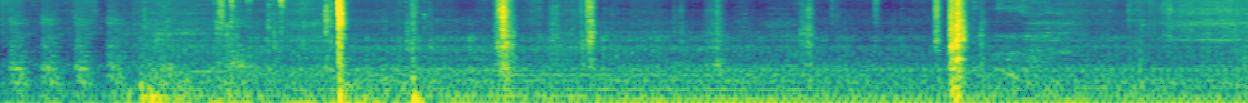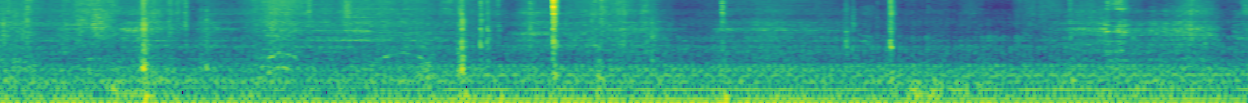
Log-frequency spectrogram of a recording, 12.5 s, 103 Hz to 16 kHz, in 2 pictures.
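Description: A Mitsubishi L400 automatic van named Delilah, fitted with new bearings and track rod ends, drives along with a steady engine and road rumble inside the cab, punctuated by a few sharp knocks and jangles as it rolls.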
